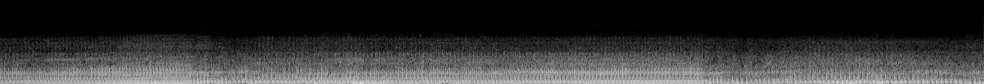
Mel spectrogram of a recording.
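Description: Motorcycle engine running as it is ridden along the road. Its note steps up about two seconds in and drops back about seven seconds in.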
